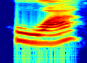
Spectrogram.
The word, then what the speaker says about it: หัว: วอแหวน to make สระอัว หัว หัว is said with a rising tone because it has a high-class initial consonant with a live syllable ending.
